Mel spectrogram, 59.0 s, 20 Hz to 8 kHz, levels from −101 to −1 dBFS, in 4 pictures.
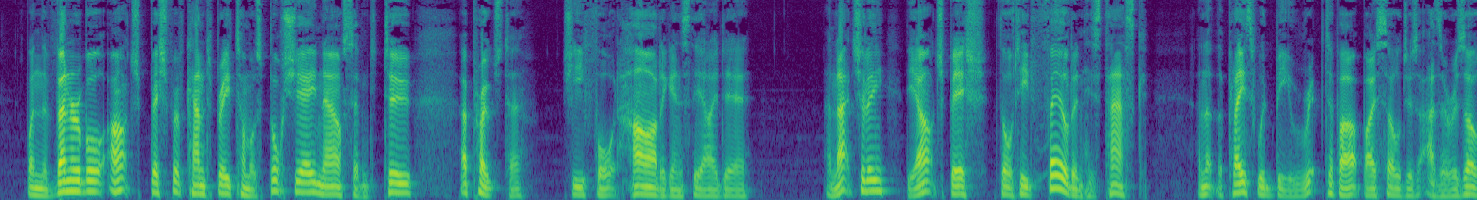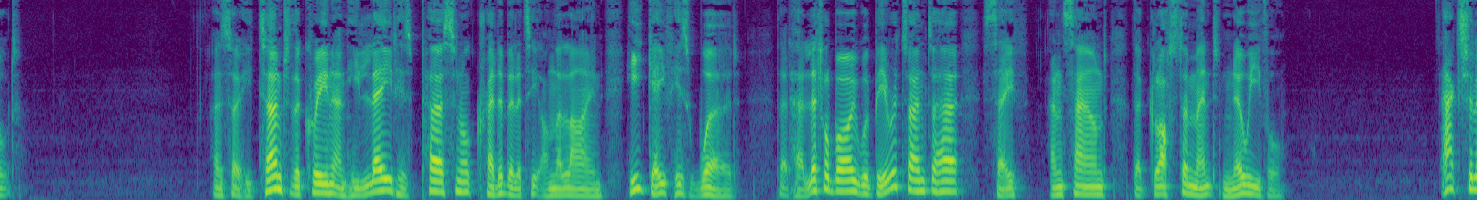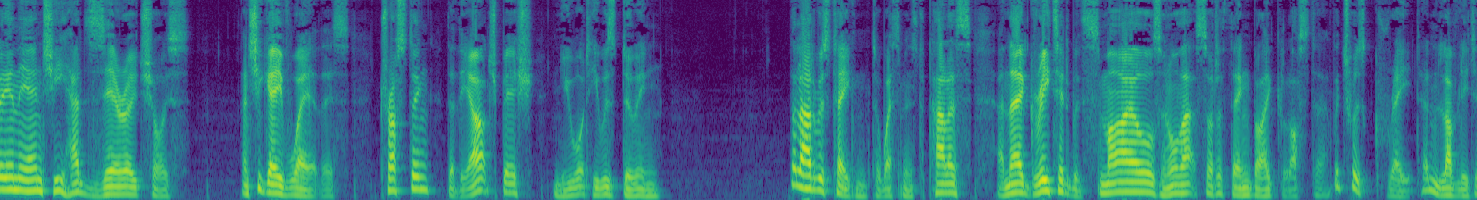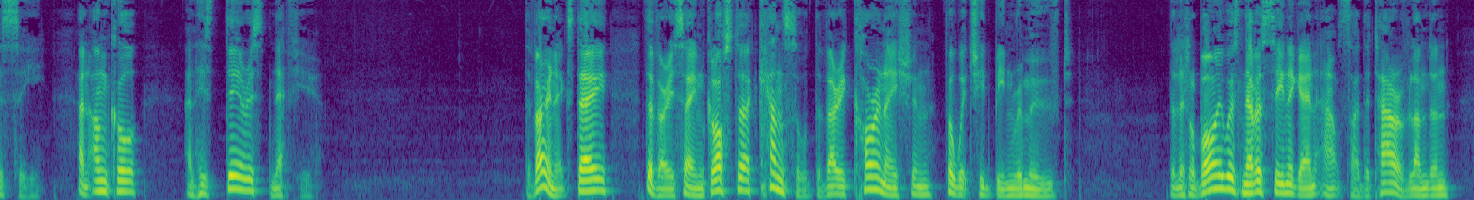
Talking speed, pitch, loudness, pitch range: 165 wpm, 115 Hz, -18 LUFS, 95-150 Hz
